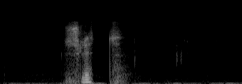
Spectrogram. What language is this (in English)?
Norwegian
